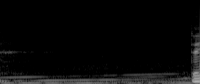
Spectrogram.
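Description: Low, steady engine hum heard inside a car cabin, with faint tones slowly rising in pitch.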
